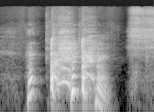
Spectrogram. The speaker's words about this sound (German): Ich muss erstmal kurz husten, warte.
